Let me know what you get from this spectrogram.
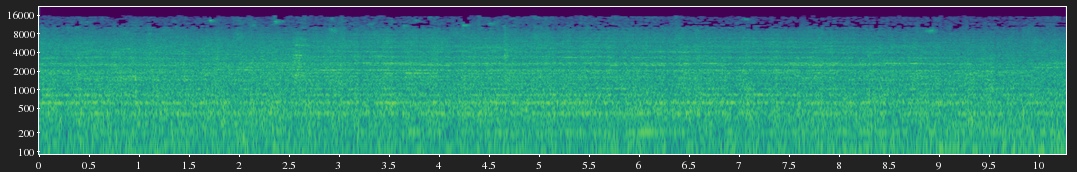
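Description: Double-stack intermodal well cars rolling past: a steady, loud rumble of steel wheels on rail, with a few faint steady high tones running through it.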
